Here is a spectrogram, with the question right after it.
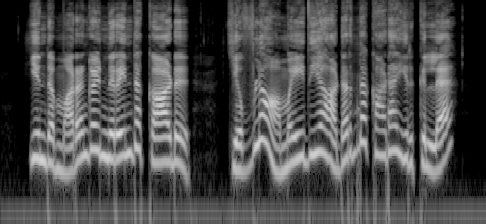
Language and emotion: Tamil, happy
